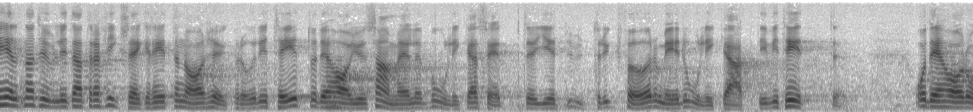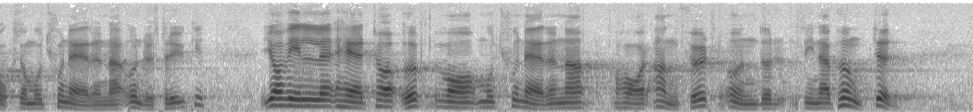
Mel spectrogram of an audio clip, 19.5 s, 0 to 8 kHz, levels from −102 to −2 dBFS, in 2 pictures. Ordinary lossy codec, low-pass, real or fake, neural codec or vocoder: none; 7.2 kHz; real; none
